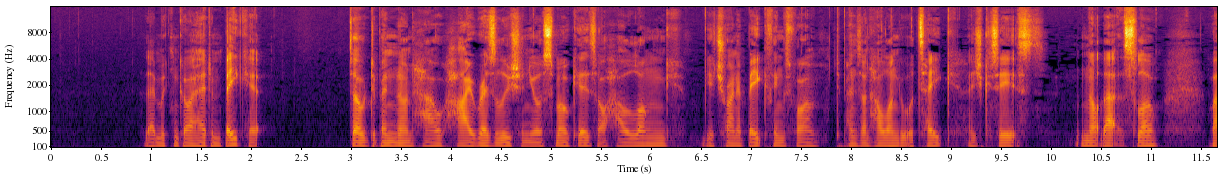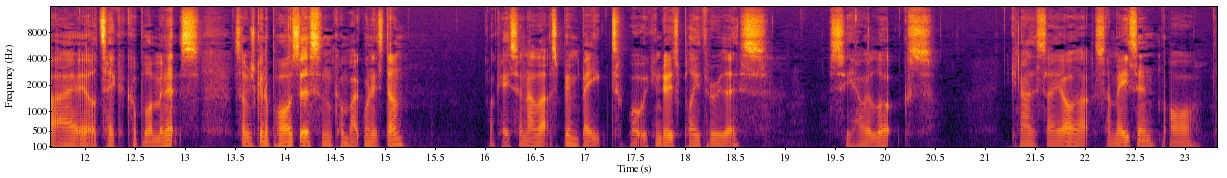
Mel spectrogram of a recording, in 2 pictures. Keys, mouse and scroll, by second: 2.0-15.1 drag, 18.5-20.4 drag.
